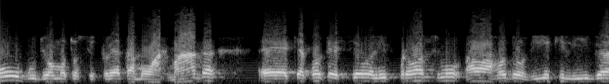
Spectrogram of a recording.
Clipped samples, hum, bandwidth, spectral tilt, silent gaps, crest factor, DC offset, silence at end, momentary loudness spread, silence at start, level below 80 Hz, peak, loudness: under 0.1%; none; 13.5 kHz; -5.5 dB/octave; none; 12 dB; under 0.1%; 0 s; 6 LU; 0 s; -60 dBFS; -6 dBFS; -18 LUFS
